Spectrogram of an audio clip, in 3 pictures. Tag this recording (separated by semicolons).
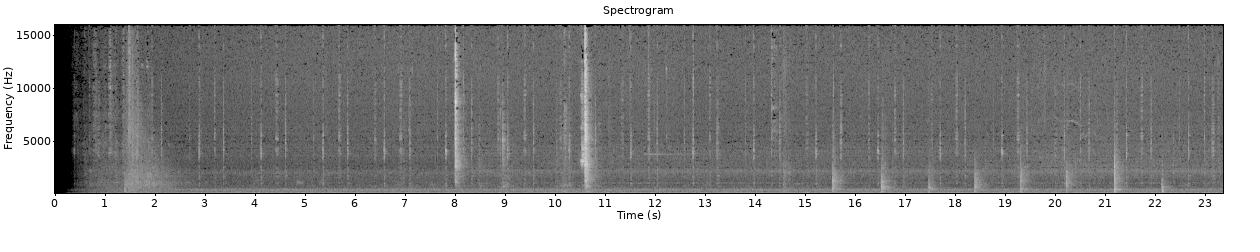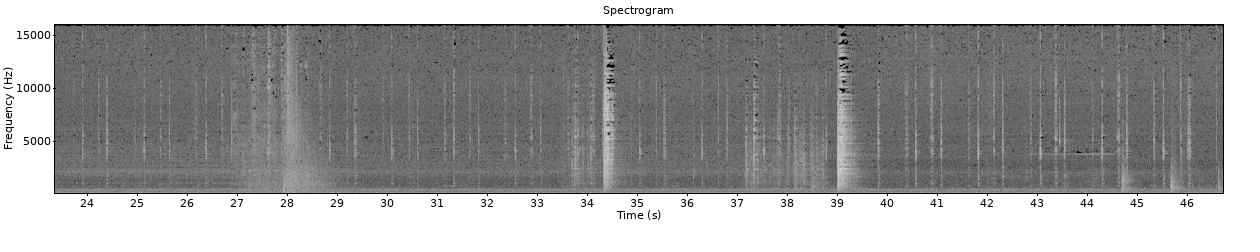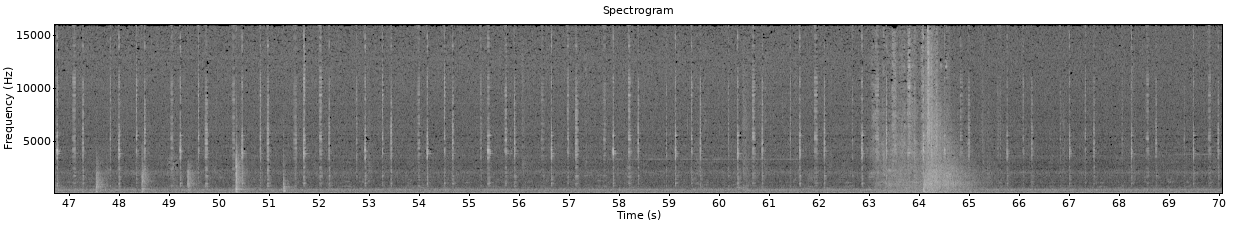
hall; hum; ambience; jail; prison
